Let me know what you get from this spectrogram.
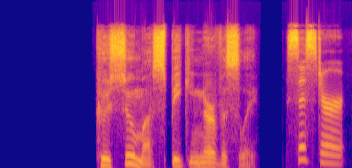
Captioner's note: speaking nervously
